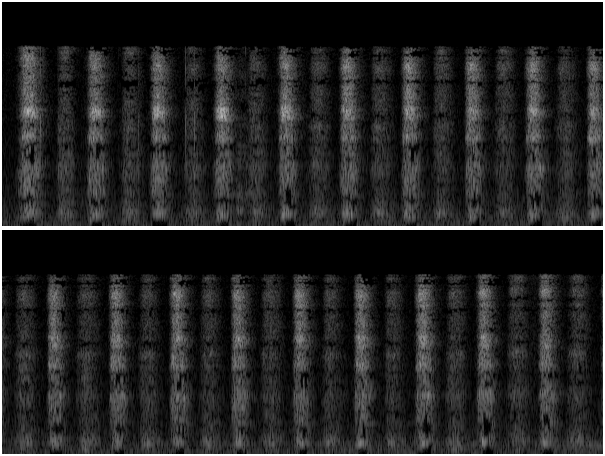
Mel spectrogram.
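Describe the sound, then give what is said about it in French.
Bhastrika bellows breathing from a yoga exercise: a long, even series of forceful, sharp nasal breaths, about one per second. Each is a harsh, airy rush, and the series goes on steadily for over twenty seconds without talking. “Et ensuite, pour recommencer la série, vous allez directement refaire le bhastrika dès la première expiration.”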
